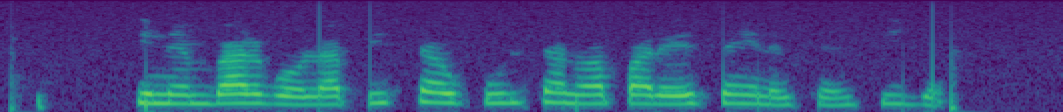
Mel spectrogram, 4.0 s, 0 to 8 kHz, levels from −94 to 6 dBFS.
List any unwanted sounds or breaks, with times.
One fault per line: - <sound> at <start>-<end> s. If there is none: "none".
none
